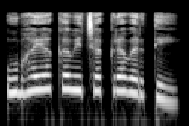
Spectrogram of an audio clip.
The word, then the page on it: ಉಭಯಕವಿಚಕ್ರವರ್ತಿ: Kannada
